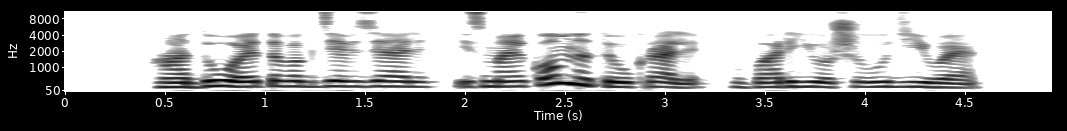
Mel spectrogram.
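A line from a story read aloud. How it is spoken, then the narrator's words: Loud hiss. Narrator (Russian): громко зашипела чума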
